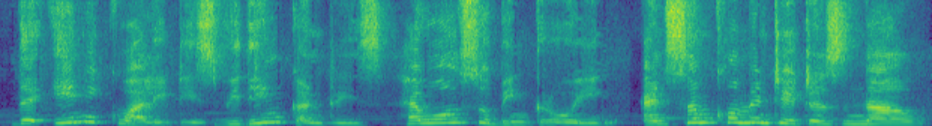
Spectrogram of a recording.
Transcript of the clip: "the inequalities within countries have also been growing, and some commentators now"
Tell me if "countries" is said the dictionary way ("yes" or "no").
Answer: yes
